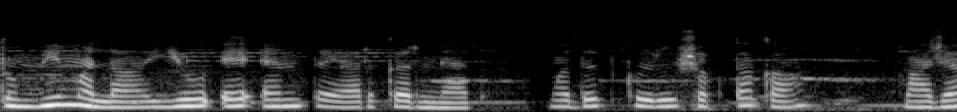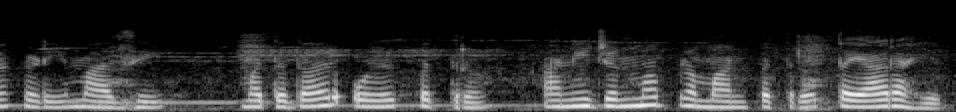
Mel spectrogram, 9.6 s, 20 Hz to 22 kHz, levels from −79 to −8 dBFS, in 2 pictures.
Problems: constant background noise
